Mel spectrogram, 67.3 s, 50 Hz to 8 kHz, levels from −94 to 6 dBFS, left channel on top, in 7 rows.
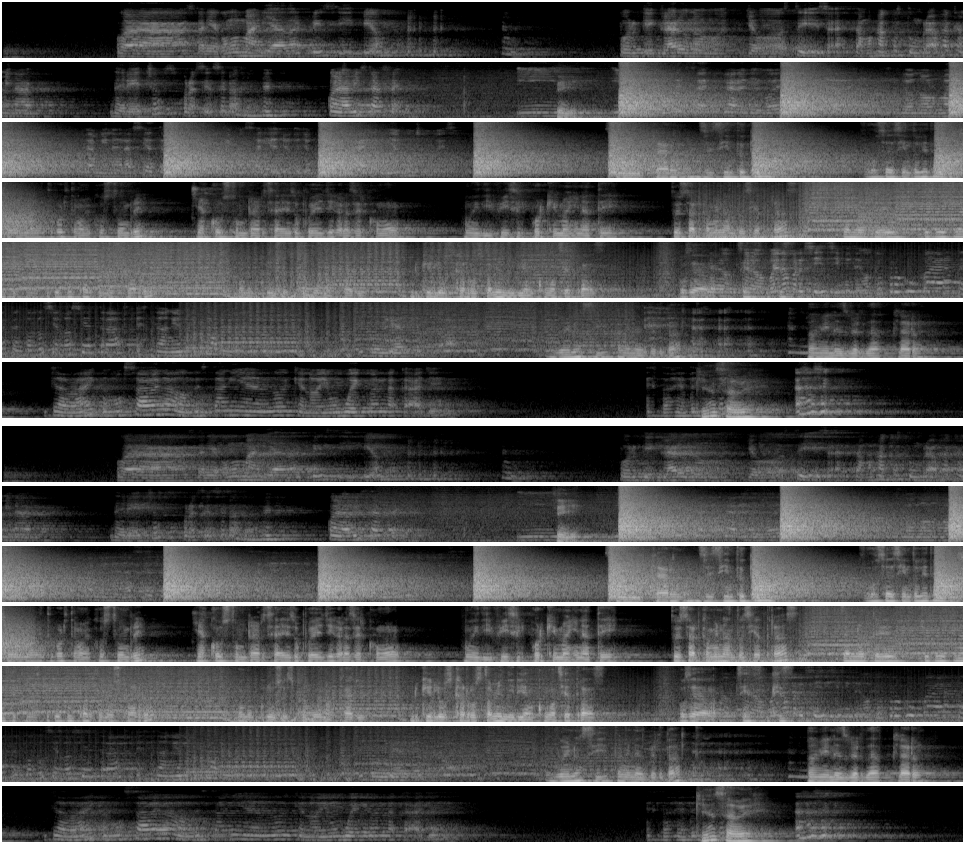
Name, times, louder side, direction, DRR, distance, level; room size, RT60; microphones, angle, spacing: voice 1, 1.1-4.3 5.0-5.2 6.2-9.9 10.7-12.5 12.9-13.7 14.7-19.5 20.0-21.1 21.4-23.7 30.7-30.9 45.5-50.9 51.6-52.6 54.5-55.6 55.9-56.4 58.1-62.1 64.1-65.2 65.6-65.9, left 2 dB, 70° left, -1 dB, 4.1 m, -45 dB
sound 1, 15.8-17.0 17.4-18.7 19.1-20.2 20.8-22.0 22.4-23.5 23.9-27.9 28.5-29.2, right 3 dB, 40° right, 1.1 m, -29 dB
voice 2, 25.2-27.0 27.8-30.3 30.8-32.8 33.4-35.0 35.5-36.8 37.2-40.0 40.8-42.1 42.5-44.4 45.2-46.3 53.5-54.9 56.1-57.3 64.6-65.2, right 3 dB, 85° right, 12 dB, 1.0 m, -32 dB
sound 2, 35.7-54.9, left 1 dB, 15° left, 2.2 m, -40 dB
28.0 x 24.0 x 5.6 m, 1.5 s
head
